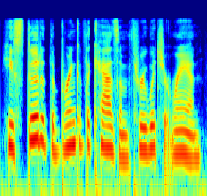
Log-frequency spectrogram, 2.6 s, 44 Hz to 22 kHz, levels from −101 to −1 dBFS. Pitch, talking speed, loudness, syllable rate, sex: 200 Hz, 280 wpm, -19 LUFS, 4.9 syllables/s, female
